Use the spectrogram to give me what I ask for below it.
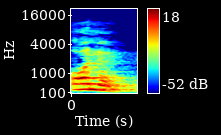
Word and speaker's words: honour: इसमें H silent है, इसको हम क्या प्रोनाउंस करेंगे बेटा? एनर. HONOUR इज ऑनर, है ना.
